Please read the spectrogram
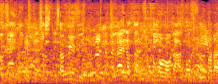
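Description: Speech: a man talking close to the microphone, with other people chattering around him in a large room.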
